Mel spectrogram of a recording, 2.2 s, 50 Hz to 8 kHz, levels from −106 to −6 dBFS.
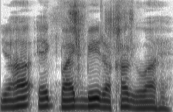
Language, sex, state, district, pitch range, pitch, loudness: Hindi, male, Arunachal Pradesh, Longding, 125-155 Hz, 140 Hz, -20 LUFS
